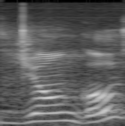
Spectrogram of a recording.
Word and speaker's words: Djongo: uh Jango okay so its name is jongo so don't uh don't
